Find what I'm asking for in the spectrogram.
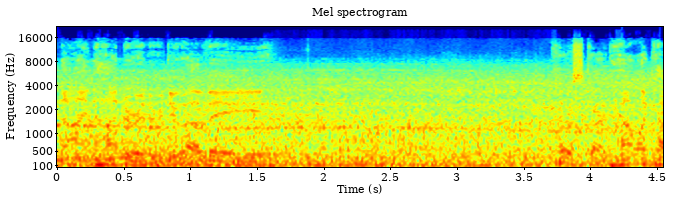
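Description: A Jazz CRJ-900 regional jet at San Diego airport gives a steady, loud broadband engine roar with a sustained whine, heard outdoors on a hot, nearly windless day.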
